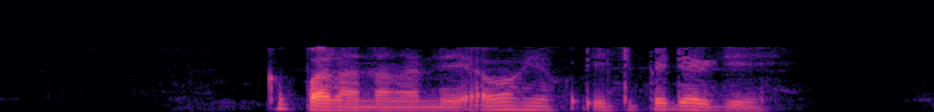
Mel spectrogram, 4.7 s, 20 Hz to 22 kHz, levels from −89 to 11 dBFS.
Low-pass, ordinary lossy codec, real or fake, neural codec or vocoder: 7.2 kHz; AAC, 16 kbps; real; none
